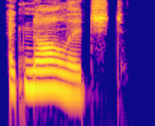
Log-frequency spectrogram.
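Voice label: "acknowledged", American English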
